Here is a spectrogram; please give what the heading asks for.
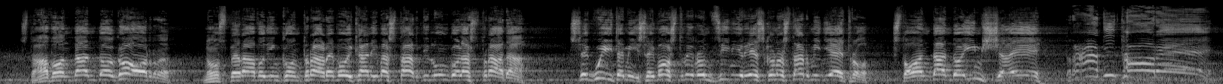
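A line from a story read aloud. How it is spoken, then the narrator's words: Shout. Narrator (Italian): Quel grido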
